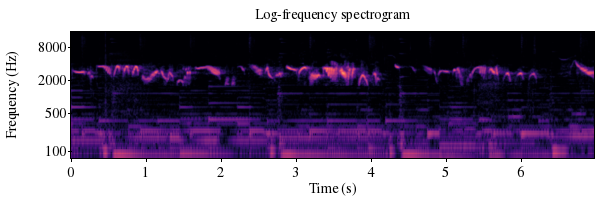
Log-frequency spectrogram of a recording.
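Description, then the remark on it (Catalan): A blue rock thrush sings a continuous run of flutey, melodious warbled phrases of descending tone, high-pitched and fairly loud, with a low steady humming tone underneath and no talking. “Un seu cant aflautat molt melodiós, de to descendent.”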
